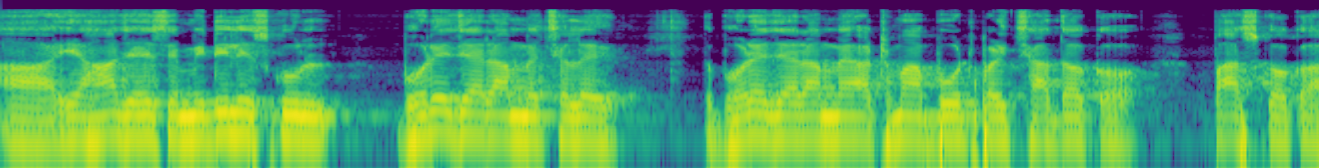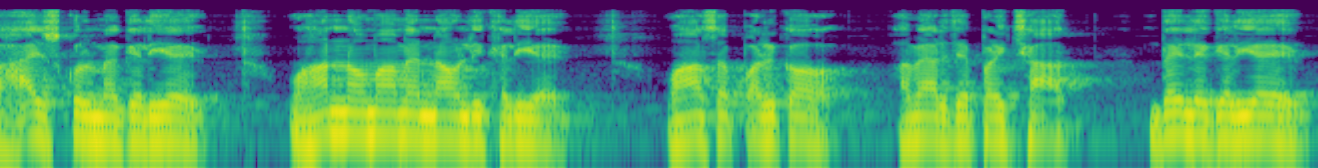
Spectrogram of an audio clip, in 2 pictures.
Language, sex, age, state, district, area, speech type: Maithili, male, 60+, Bihar, Samastipur, rural, spontaneous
